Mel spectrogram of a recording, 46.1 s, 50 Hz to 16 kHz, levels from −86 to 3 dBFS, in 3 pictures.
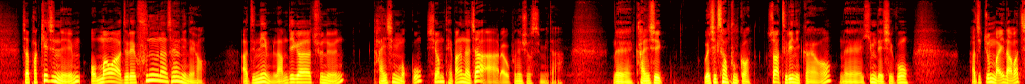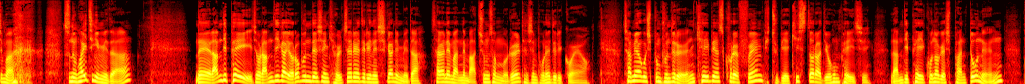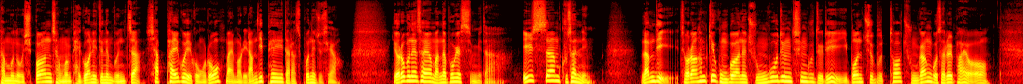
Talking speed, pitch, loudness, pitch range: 310 characters per minute, 140 Hz, -17 LUFS, 105-175 Hz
